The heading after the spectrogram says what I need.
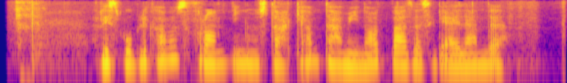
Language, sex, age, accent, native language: Uzbek, female, 18-24, Qashqadaryo, Uzbek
